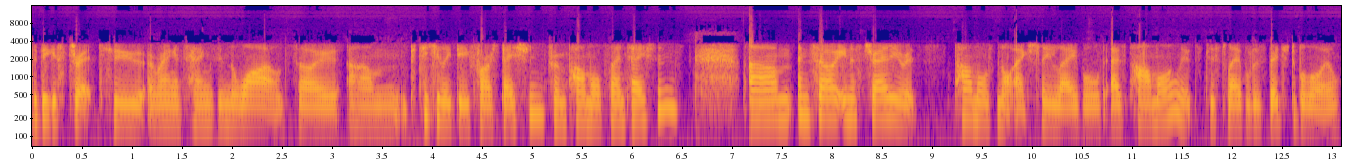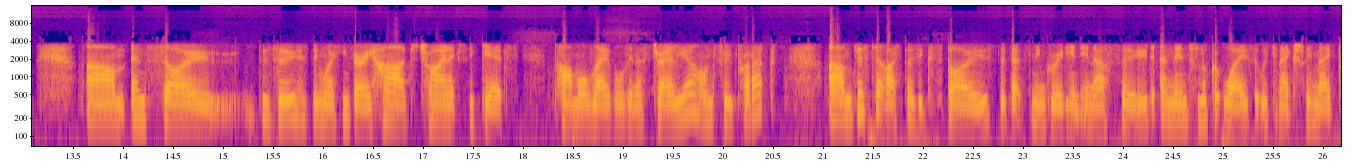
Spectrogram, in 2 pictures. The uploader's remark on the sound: Over the phone. In the studio.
